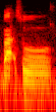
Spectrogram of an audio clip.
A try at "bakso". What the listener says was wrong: Tidak pakai K.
